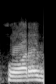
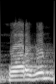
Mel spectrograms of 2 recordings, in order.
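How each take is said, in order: First: Said in the usual way. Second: फॉरगन with the g sounded; wrong pronunciation. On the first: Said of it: "जी silent है यहाँ पे". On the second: Shown as a demonstration. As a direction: say a hard g in फॉरगन. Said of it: "तो होता नहीं".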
